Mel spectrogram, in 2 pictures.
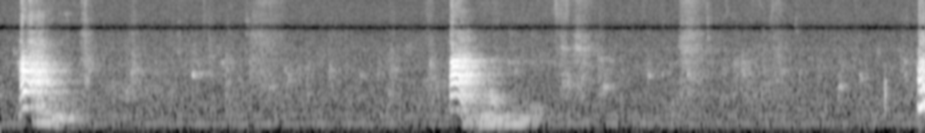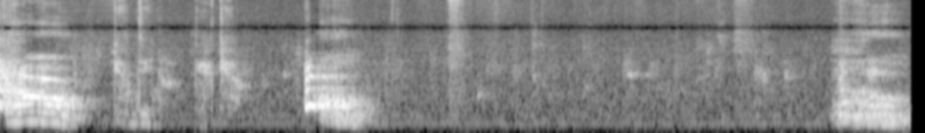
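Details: Young dog howling: five drawn-out, wavering cries at irregular intervals, each sliding in pitch with rich harmonics, separated by quiet gaps over a steady low hum.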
